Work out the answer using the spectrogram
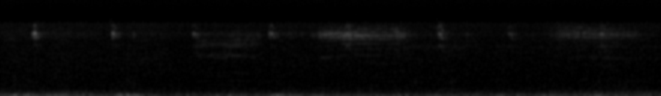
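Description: A startled Mallard gives a string of short, nasal, reedy calls, some drawn out, over a steady low rumble of background noise.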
